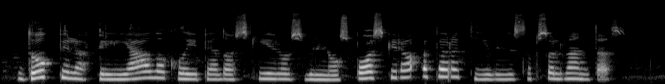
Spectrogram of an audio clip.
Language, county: Lithuanian, Klaipėda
